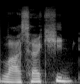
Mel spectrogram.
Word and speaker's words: LaTeX: He pronounced it LaTeX. He said, even though it looks like, sort of like the word latex, it's pronounced LaTeX.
